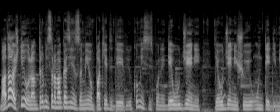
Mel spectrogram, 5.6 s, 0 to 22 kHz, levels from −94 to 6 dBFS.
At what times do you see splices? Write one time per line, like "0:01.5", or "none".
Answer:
0:02.6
